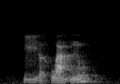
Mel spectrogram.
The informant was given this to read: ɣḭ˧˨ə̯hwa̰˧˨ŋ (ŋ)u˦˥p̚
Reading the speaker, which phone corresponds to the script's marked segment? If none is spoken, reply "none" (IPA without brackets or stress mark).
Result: n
